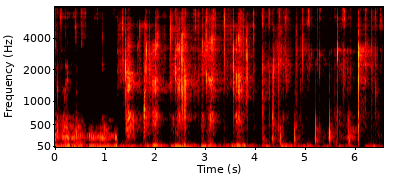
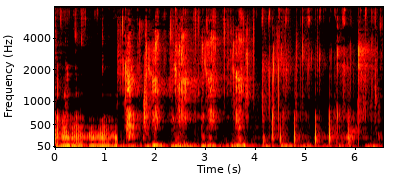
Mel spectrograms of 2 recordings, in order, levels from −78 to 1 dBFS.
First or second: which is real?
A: second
